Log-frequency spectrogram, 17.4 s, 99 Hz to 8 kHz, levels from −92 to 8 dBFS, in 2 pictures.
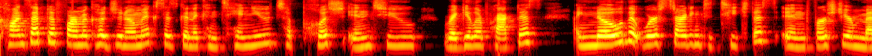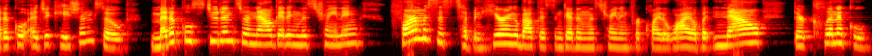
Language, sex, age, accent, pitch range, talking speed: English, female, 30-49, American, 205-280 Hz, 175 wpm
